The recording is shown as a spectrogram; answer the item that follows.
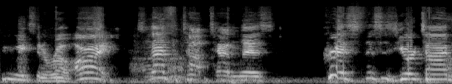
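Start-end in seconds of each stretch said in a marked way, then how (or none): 3.2-4.5 voice cracking and breaking mid-word. Host finishing the top ten list hands over to Chris, voice cracking. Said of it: "Did you guys hear my voice crack".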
